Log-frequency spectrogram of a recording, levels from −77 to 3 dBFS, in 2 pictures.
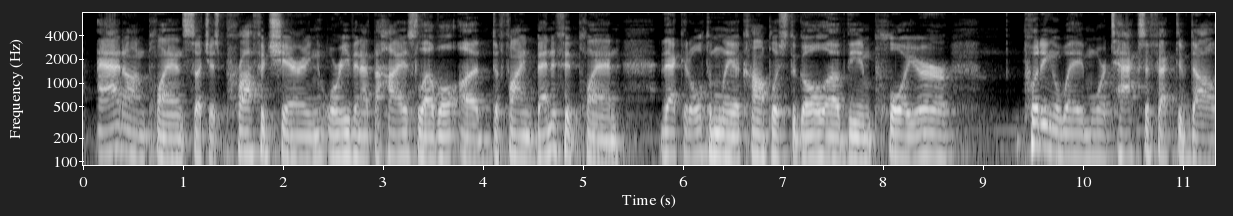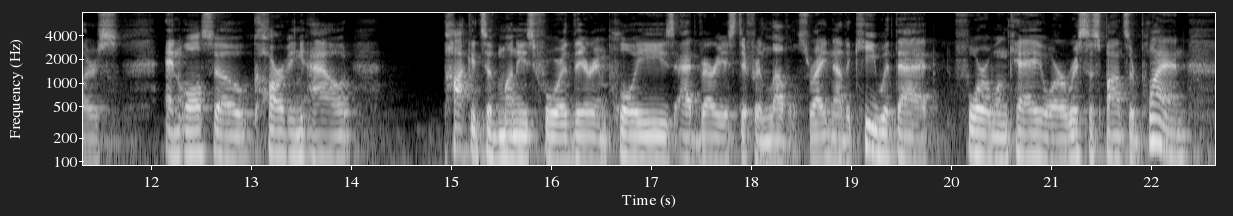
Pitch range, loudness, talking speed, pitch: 105-115 Hz, -16 LUFS, 150 wpm, 110 Hz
